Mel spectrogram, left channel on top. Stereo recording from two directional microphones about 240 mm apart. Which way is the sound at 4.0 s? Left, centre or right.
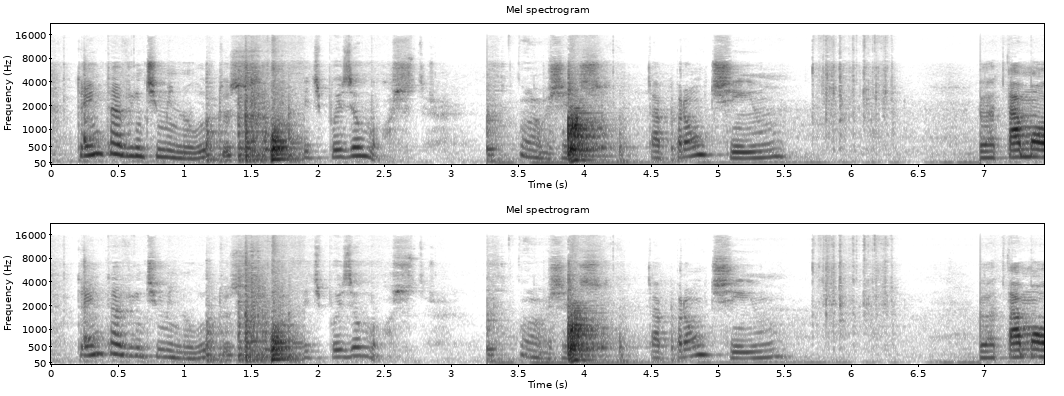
Left.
